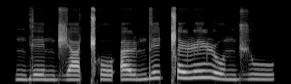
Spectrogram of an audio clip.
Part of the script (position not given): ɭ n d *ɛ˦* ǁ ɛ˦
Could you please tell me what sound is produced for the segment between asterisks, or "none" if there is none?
e˦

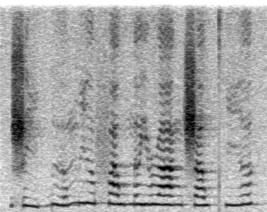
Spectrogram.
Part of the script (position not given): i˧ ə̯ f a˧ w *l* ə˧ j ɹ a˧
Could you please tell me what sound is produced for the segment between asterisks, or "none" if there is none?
n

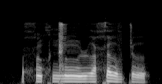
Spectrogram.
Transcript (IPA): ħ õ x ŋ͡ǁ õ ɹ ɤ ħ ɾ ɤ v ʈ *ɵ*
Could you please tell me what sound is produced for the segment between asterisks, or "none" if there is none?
ɤ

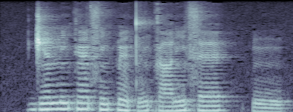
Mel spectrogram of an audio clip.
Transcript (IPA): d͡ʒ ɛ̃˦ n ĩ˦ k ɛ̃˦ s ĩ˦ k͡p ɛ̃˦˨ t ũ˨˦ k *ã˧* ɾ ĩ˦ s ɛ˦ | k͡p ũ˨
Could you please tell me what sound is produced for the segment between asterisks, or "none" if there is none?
a˧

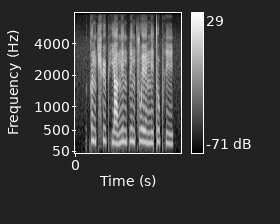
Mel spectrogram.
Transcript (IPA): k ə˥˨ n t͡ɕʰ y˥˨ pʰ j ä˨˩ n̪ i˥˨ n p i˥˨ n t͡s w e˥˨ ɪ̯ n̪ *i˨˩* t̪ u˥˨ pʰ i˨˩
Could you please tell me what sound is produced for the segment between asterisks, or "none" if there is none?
i˨˩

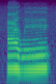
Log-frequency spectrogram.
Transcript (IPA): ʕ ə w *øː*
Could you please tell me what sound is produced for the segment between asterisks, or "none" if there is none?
øː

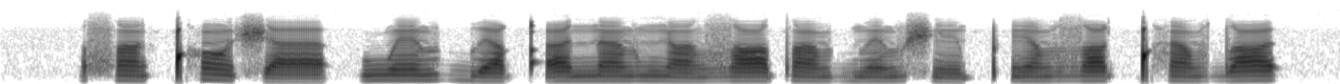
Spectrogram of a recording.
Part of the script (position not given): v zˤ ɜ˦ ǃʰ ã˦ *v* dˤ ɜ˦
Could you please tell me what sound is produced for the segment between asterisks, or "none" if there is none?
v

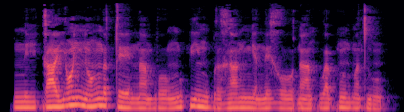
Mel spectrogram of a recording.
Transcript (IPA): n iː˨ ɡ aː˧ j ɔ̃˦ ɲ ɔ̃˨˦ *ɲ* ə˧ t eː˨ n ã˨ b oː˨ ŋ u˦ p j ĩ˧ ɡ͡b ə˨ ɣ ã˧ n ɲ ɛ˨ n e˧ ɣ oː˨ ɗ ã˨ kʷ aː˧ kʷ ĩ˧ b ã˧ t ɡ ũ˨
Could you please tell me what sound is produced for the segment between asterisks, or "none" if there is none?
ŋ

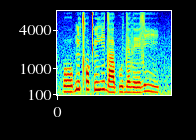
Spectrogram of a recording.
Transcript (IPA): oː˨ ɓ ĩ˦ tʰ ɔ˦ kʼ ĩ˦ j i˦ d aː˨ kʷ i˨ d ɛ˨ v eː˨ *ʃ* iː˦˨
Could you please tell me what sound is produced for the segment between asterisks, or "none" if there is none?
z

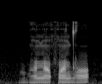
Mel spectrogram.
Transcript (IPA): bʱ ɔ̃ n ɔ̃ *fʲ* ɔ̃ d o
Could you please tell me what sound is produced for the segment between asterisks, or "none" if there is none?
f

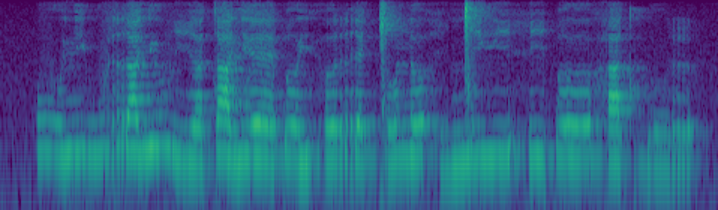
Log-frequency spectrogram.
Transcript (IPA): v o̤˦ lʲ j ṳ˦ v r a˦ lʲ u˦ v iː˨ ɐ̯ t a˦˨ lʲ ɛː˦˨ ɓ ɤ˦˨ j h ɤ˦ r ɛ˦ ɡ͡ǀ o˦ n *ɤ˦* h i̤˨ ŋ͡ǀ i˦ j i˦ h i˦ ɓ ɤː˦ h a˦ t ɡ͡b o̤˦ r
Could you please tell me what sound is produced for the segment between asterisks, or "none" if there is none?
ɤ˦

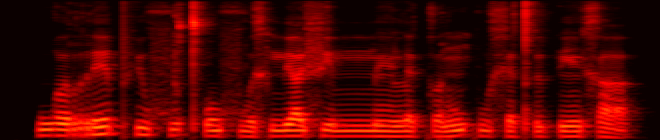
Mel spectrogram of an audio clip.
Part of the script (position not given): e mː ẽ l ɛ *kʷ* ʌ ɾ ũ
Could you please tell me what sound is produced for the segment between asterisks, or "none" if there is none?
k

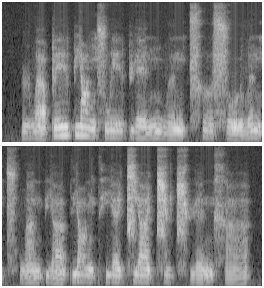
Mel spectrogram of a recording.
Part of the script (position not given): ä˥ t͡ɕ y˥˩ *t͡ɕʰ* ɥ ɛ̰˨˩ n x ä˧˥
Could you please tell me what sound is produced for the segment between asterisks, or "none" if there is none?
t͡ɕʰ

